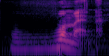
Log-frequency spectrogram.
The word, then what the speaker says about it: woman: have white and then woman woman woman you can really feel when you get the sound where you can feel your lips kind of buzzing making uh they're kind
